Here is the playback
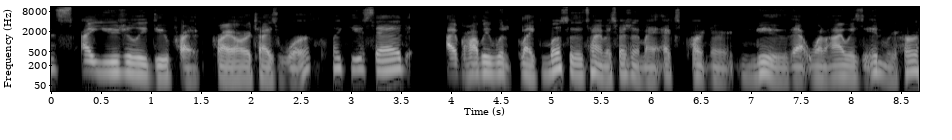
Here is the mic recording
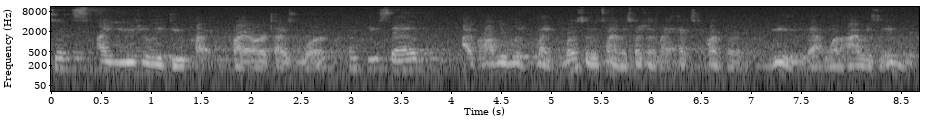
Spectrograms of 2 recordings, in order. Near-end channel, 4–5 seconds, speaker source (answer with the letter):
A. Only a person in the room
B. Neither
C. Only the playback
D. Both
C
